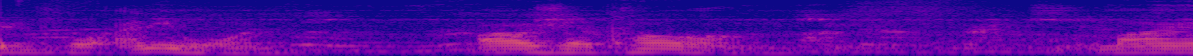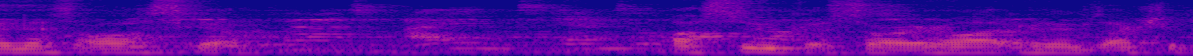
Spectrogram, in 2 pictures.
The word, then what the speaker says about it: Asuka: Lioness Asuka. Asuka, sorry. Her name's actually pronounced Asuka.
